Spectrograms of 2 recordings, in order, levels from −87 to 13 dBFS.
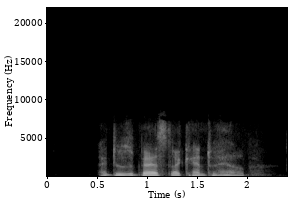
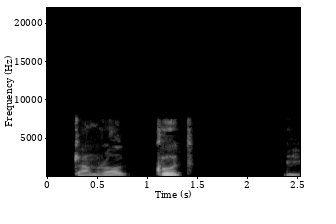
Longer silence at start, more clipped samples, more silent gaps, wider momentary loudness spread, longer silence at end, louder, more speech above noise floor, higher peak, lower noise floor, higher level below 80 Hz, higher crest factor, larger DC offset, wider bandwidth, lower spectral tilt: first, 0.55 s vs 0.3 s; neither; second, none vs 0.84-1.09 s, 1.36-1.40 s, 1.47-2.36 s; about the same, 15 LU vs 17 LU; first, 0.45 s vs 0 s; about the same, -29 LUFS vs -27 LUFS; second, 42 dB vs over 65 dB; second, -10 dBFS vs -6 dBFS; second, -70 dBFS vs under -90 dBFS; about the same, -64 dBFS vs -62 dBFS; about the same, 20 dB vs 22 dB; neither; about the same, 7.6 kHz vs 8 kHz; about the same, -6.5 dB/octave vs -7.5 dB/octave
